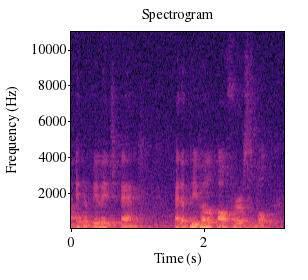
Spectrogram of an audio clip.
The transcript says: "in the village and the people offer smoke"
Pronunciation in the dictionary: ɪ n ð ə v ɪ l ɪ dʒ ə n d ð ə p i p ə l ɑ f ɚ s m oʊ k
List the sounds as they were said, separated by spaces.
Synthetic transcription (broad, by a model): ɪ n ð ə v ɪ l ɪ dʒ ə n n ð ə p i p ə l ɑ f ɚ s m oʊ k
